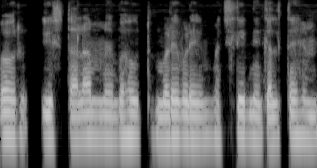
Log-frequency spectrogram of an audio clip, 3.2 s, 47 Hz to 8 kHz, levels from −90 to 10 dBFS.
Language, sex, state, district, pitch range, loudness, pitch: Hindi, male, Bihar, Lakhisarai, 115-125 Hz, -20 LUFS, 120 Hz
